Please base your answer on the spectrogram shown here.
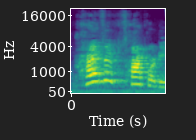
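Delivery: yelled. A narrator's reading. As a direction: bark it like a grumpy owner. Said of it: "yelled Hank".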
